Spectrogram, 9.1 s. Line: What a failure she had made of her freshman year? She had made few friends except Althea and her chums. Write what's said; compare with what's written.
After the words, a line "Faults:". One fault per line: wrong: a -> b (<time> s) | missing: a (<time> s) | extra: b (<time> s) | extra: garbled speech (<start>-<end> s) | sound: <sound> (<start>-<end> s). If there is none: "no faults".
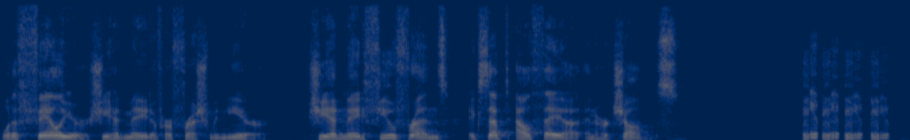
What a failure she had made of her freshman year? She had made few friends except Althea and her chums.
Faults:
sound: laugh (8.0-8.9 s)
